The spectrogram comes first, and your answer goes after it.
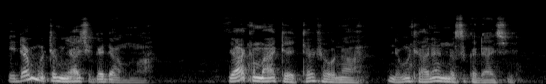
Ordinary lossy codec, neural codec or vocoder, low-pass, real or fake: none; none; 10.8 kHz; real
